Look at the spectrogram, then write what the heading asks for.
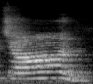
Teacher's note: चंद्र बिंदु तो आप जानते ही हैं जिनका उच्चारण मुख और नाक से होता है। जब हम बोलते हैं चांद तो हम नाक का और मुंह का दोनों का यूज कर रहे हैं।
